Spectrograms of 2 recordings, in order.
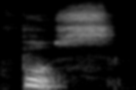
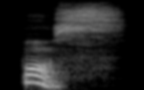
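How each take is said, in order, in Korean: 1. 북부 영국 억양으로 말했어요. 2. 남부 영국 억양으로 말했어요.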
